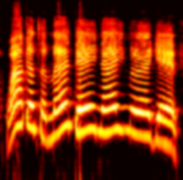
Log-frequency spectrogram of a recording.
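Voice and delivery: high, slow, drawn-out imitation of Liv's catchphrase; mocking Liv Morgan. Wrestling vlogger mocking Liv's entrance line, drawn out and high. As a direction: stretch the welcome out like a smug champion. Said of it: "does her usual".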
